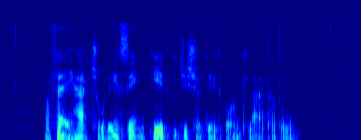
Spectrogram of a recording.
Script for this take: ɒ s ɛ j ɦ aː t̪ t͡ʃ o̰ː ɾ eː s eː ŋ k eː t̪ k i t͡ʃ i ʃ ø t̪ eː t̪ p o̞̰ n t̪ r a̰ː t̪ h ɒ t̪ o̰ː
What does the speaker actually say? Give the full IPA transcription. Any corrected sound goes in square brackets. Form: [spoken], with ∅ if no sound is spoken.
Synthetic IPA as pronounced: ɒ [f] ɛ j ɦ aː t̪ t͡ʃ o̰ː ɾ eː s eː ŋ k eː t̪ k i t͡ʃ i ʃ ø t̪ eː t̪ p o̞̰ n t̪ [l] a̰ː t̪ h ɒ t̪ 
